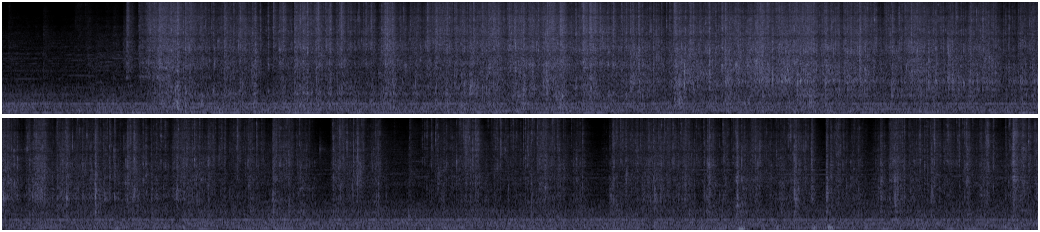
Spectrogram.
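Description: Aluminium foil crinkling and crackling as hands fold it over and press it shut into a packet. The crackling starts about two seconds in, is densest for the next several seconds, then goes on more quietly in shorter bursts.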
